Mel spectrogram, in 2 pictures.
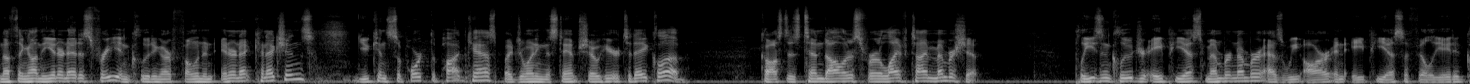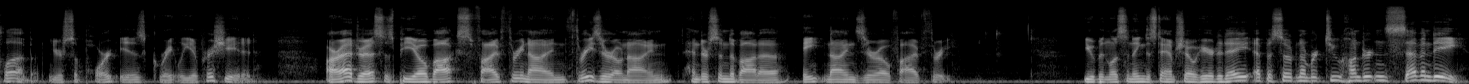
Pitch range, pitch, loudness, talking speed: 120-145 Hz, 125 Hz, -27 LUFS, 145 wpm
